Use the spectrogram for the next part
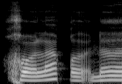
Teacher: Khalaqna dibaca memantul, yaitu qalqalah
